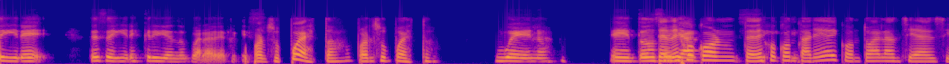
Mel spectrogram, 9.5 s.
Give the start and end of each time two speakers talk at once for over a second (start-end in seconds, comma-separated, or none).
6.5-8.1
